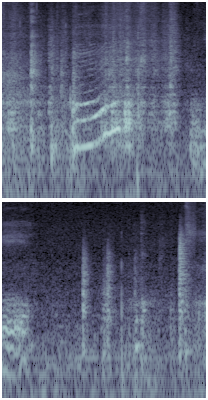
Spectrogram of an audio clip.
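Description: A faint pitched call in the background that slides up in pitch about a second in, and a shorter one near three seconds. In the second half come light clicks of hard plastic miniature parts being handled and pressed together.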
